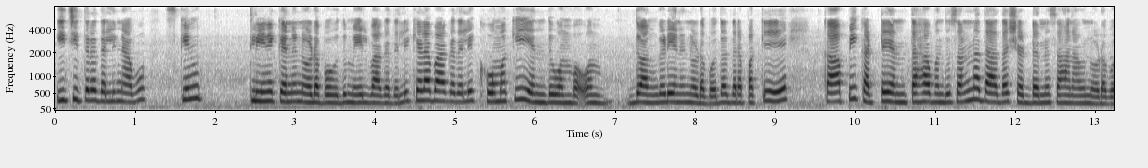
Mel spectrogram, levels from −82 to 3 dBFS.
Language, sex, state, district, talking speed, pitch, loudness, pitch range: Kannada, female, Karnataka, Mysore, 125 wpm, 250 Hz, -15 LUFS, 230-275 Hz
